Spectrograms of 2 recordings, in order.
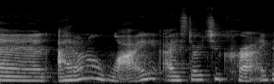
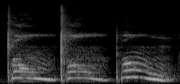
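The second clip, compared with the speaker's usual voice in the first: high, booming knock imitation; imitated banging; 7 semitones higher, much slower than usual. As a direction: mimic three bangs with a falling, drawn-out "boom". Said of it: "we literally hear someone go".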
